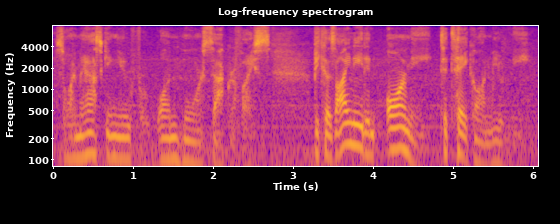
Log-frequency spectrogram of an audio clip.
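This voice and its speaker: A man's voice: lowish voice, lively intonation, moderate pace, warm tone, slight background noise, lightly acted. A man playing an earnest young wrestler. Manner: earnest, pleading. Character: earnest young male wrestler rallying allies.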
